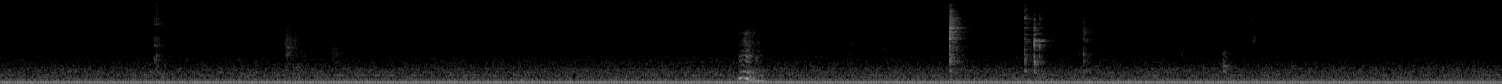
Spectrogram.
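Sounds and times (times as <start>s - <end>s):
cutlery clinking against plate: 9.5s - 11.0s.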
